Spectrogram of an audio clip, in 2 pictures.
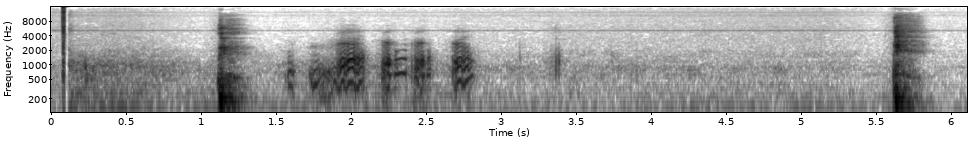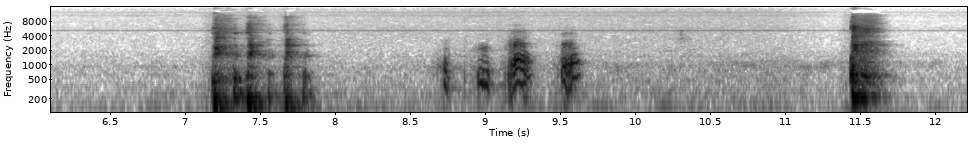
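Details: Adult coughing, each single harsh cough followed by short quacking-like bursts from a cat, in a quiet room.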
